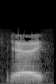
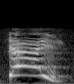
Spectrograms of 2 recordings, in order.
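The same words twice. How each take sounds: First: It is said in a flat, unenthusiastic way. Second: It is said in an excited, enthusiastic way.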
